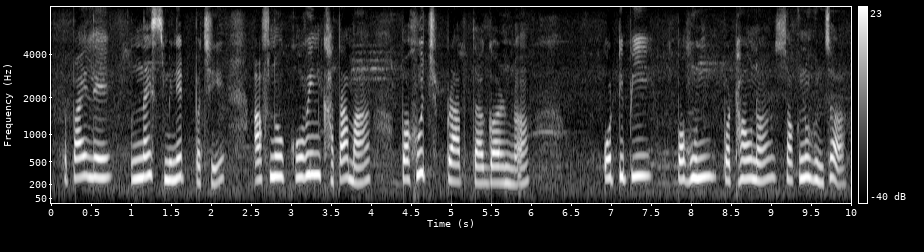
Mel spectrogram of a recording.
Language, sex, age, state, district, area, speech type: Nepali, female, 30-45, West Bengal, Darjeeling, rural, read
